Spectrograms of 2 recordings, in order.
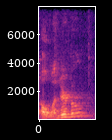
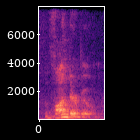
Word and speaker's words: wonderboom: It's called a wonderboom, but it's pronounced vonderboom.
